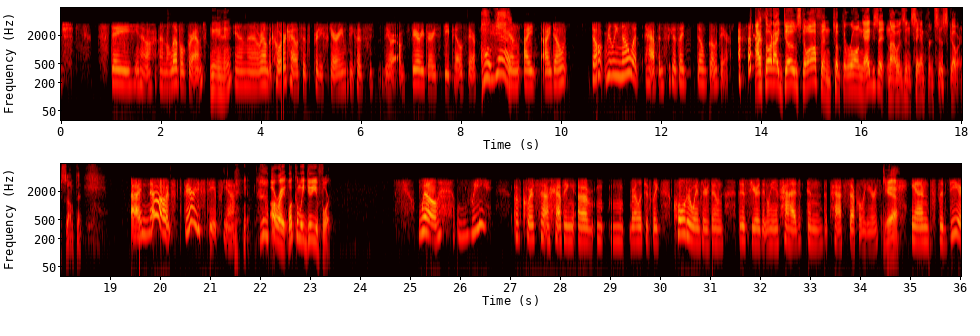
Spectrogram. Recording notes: Of course your fabulous phone calls!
